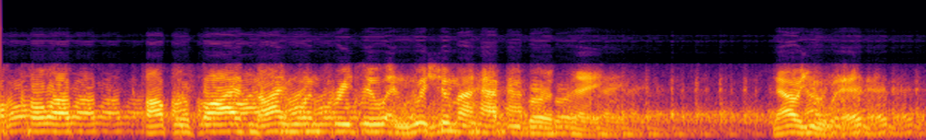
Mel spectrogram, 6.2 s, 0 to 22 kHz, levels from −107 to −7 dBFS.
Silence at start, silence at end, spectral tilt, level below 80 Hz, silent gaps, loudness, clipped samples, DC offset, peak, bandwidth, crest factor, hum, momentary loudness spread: 0 s; 0 s; -8.5 dB/octave; -52 dBFS; none; -15 LUFS; under 0.1%; under 0.1%; 0 dBFS; 4.1 kHz; 16 dB; none; 16 LU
